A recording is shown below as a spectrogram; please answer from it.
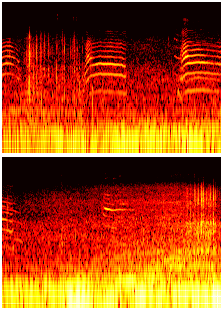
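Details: Homeless hungry kittens on a street in Istanbul, waiting to be fed: several short, rising-falling harmonic meows, with two clear bursts near the start and a fainter one later, over steady low street rumble.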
